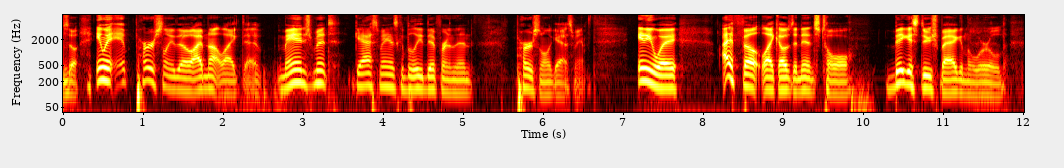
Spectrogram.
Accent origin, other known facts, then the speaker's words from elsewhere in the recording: Southern Indiana, United States; growing up in Southern Indiana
